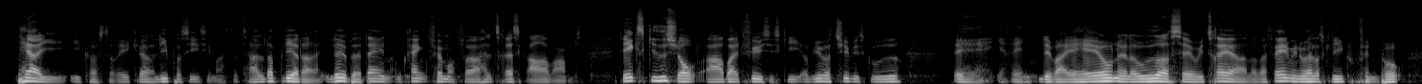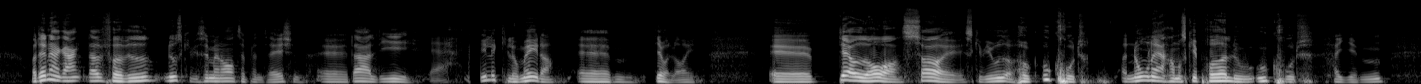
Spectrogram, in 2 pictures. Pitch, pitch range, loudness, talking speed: 125 Hz, 115-145 Hz, -23 LUFS, 225 wpm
